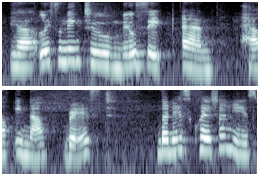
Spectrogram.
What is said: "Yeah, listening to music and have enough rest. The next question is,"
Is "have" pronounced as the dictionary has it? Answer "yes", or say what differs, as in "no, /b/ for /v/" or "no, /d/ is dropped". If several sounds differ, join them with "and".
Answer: no, /f/ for /v/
